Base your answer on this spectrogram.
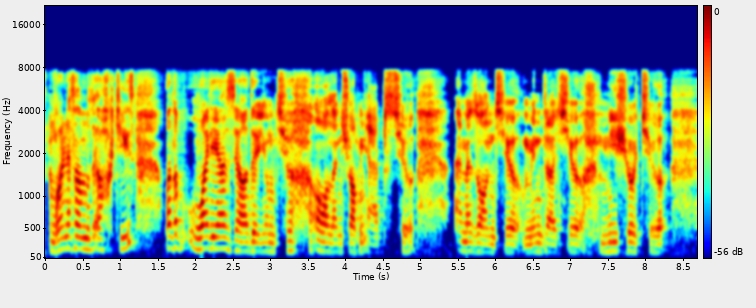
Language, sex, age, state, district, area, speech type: Kashmiri, male, 45-60, Jammu and Kashmir, Budgam, urban, spontaneous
